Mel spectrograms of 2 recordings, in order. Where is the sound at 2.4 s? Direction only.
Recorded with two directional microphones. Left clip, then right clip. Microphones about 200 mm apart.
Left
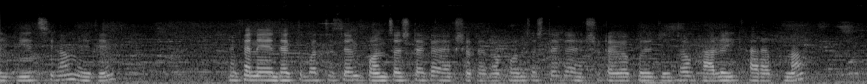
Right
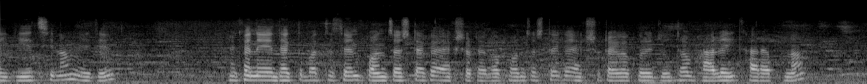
20° right (ahead or behind).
